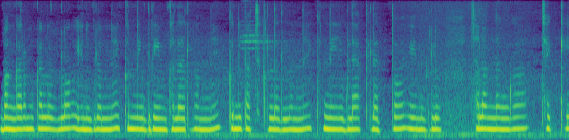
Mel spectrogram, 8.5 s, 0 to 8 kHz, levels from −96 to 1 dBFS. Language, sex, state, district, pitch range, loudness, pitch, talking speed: Telugu, female, Andhra Pradesh, Guntur, 235-250 Hz, -14 LUFS, 240 Hz, 160 wpm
